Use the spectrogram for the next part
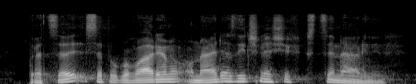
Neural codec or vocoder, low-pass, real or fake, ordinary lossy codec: codec, 24 kHz, 1 kbps, SNAC; 10.8 kHz; fake; none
